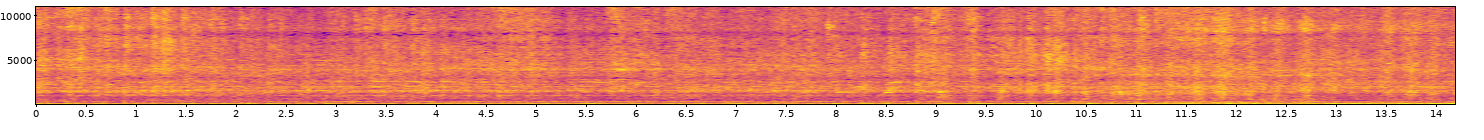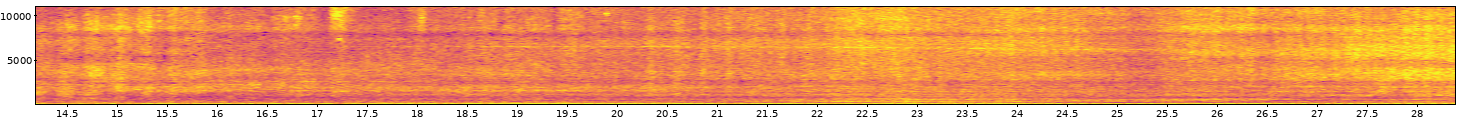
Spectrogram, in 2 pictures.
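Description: BNSF freight train rolling through a grade crossing: a steady low rumble of railcars and wheels on the rail. It grows louder in the second half as a locomotive comes up to the crossing.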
